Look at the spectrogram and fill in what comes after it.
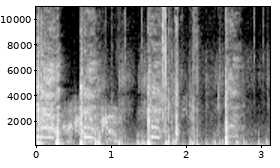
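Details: Repeated coughing from a person during a gaming session, who says they can't stop coughing.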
